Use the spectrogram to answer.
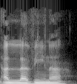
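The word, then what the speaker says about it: الذين: مثلا در کلمه الذین، حرف زال رو خیلی خودمونی بخوایم تلفظش رو توضیح بدیم، بعد بگیم تو که زبونی تلفظ میکنیم، رزه رو تو که زبونی تلفظ میکنیم، یعنی نوک زبانمون رو یه مختصری از بین دندونهای بالا و پایین بیرون میاریم، یه مختصر.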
